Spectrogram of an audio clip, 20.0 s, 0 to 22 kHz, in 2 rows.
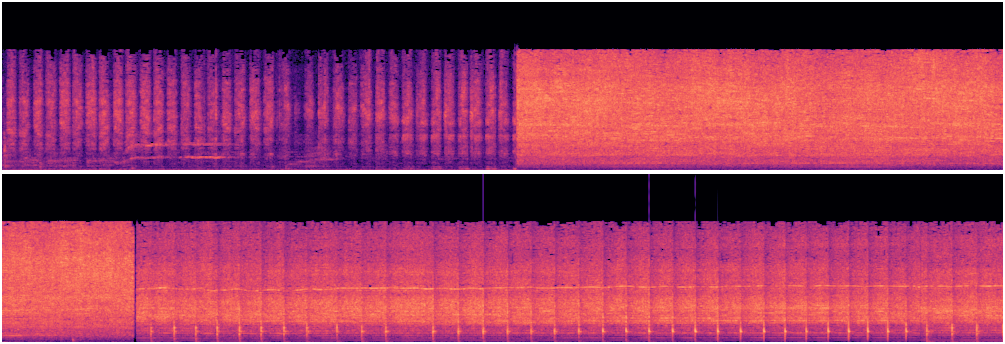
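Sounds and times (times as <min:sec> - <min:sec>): sandpaper rubbing on wood: 0:00.0 - 0:20.0
mallet knocking on chisel: 0:11.4 - 0:20.0.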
